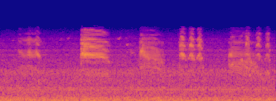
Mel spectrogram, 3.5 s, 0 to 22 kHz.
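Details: Northern royal albatross chick on its nest at Pukekura/Taiaroa Head, New Zealand, 4 February 2020, perking up to be fed by its mother: harsh, chattering bursts in four or five quick bouts over a few seconds, steady low wind rumble behind.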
